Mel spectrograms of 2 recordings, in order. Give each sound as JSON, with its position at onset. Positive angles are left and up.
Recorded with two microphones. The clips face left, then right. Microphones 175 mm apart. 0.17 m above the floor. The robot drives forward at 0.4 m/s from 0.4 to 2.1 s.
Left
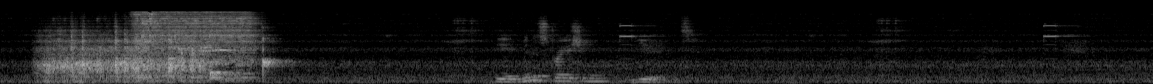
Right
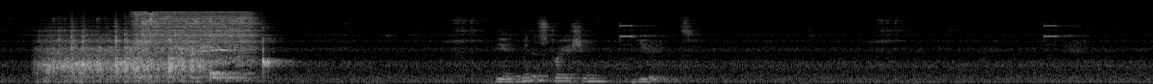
{"t": 1.3, "sound": "a running tap", "side_deg": 25, "distance_m": 3.5}
{"t": 2.6, "sound": "dripping", "side_deg": 25, "distance_m": 0.8}
{"t": 5.0, "sound": "a man speaking", "side_deg": 0, "distance_m": 1.1}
